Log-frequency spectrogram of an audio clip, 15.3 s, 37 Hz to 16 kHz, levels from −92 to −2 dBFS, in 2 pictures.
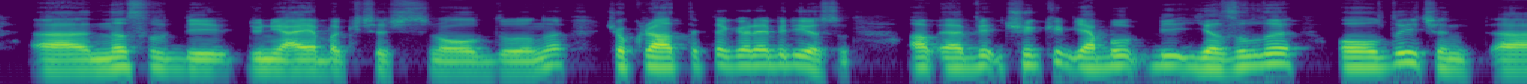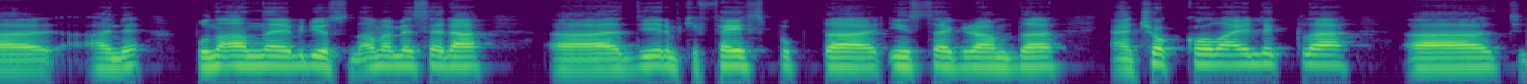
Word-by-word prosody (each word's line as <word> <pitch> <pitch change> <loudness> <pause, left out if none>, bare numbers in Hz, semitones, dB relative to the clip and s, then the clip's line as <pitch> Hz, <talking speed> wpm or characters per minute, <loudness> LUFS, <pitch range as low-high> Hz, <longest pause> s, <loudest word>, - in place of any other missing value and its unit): aaa, 110 0 +3
nasıl 125 0 -1
bir 110 -1 -2
dünyaya 110 -2 +2
bakış - - -6
açısı 105 - -8
olduğunu 100 +8 -1 0.2
çok 135 0 -3
rahatlıkla 130 +2 +4
görebiliyorsun. 145 0 -1 0.3
Ab 130 -1 +1
e 125 +1 0
b 145 - -2
çünkü, 150 -1 -5
ya, 125 -1 +2
bu 140 0 -3
bir 145 -2 -1
yazılı 135 +7 +1 0.2
olduğu 130 +5 +3
için, 120 - -3
aaa, 105 0 +3 0.2
hani, 120 +4 -2 0.3
bunu 130 +2 +2
anlayabiliyorsun 140 -1 +1
ama 135 +2 -1
mesela, 135 -1 +1 0.2
aaa, 115 +1 +2
diyelim 135 0 -2
ki - - -13
Facebook'ta, 130 -2 +1
Instagram'da, 130 0 0 0.2
ya, 115 - -1
çok 160 +4 -1
kolaylıkla, 155 -1 +1 0.2
aaa, 120 +1 +4
çı 115 - -19
130 Hz, 140 wpm, -23 LUFS, 115-140 Hz, 0.3 s, rahatlıkla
